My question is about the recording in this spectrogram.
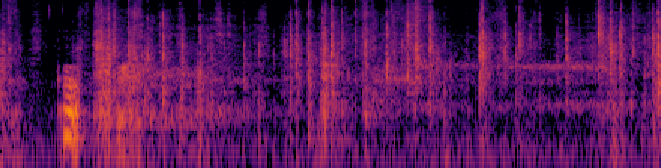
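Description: Paper, card and plastic packaging rustling and crinkling as they are handled, a quick run of small crackles.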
